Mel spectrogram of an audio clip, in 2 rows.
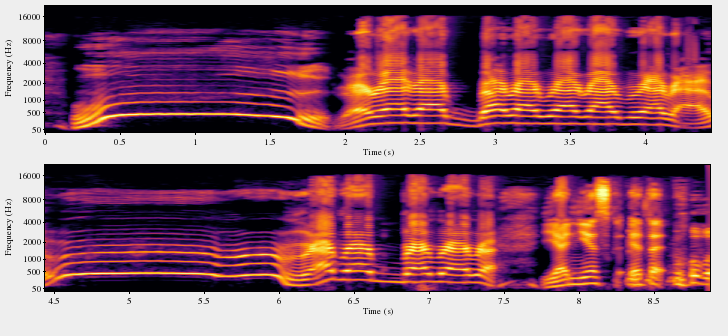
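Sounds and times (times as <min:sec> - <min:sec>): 
person imitating a wailing alarm siren with their voice: 0:00.1 - 0:06.6
speech: 0:00.2 - 0:00.6, 0:01.7 - 0:04.6, 0:06.0 - 0:08.8.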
